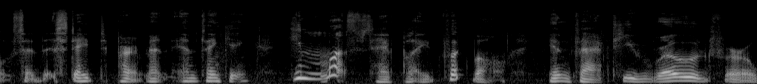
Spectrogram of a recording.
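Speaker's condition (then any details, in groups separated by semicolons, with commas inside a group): Spasmodic dysphonia; diagnosed 1998 at Johns Hopkins by neurologist and otolaryngologist Paul Flint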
